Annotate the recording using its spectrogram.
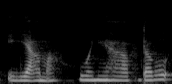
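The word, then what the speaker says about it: llama: don't know uh but the double l in spanish is pronounced ya it's called a ye and it's pronounced like a y ya so we don't say lama we say yama when you have double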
